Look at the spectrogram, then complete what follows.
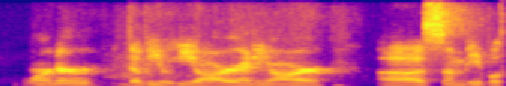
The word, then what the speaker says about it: Werner: Some people think it's Warner with an A. It's Werner. I don't know if that sounded any different there, but it's Werner, not Warner, even though that's what some people try and pronounce it as, thinking that it has an A in it, even though it's Werner.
